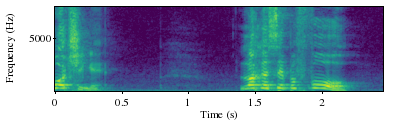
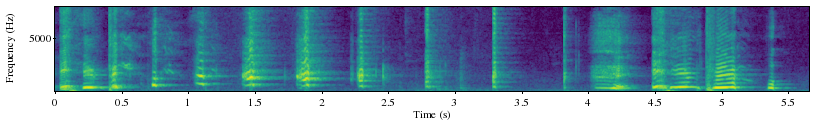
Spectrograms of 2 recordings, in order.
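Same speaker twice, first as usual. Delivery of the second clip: high, squeezed words through laughter; real fit of giggles; helpless laughing; 12 semitones higher, slower than usual. Real, not acted. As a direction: try to say the name while cracking up. Can't stop laughing at the name.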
